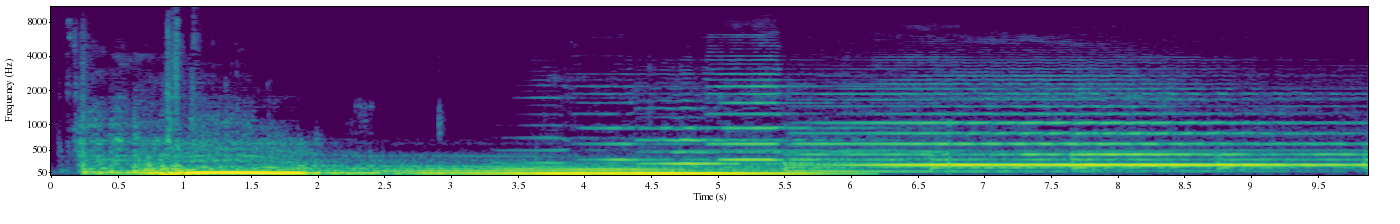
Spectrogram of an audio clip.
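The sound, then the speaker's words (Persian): A car engine is started by a driver after adjusting the seat and mirrors. It cranks and fires up with a loud low rumble, then settles into a steady, droning idle with a faint whine on top. No talking. “میریم برای استارت.”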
